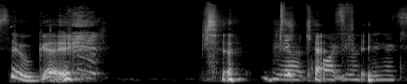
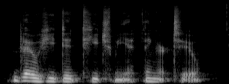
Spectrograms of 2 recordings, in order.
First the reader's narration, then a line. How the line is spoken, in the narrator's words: stated calmly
